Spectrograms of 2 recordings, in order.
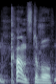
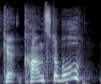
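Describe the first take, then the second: First: Constable said short with a falling tune; clipped falling constable. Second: C-, constable stretched slowly with a rising tune; drawn-out rising constable. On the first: Friend repeating the call to the policeman, short and falling. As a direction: drop it like a firm summons. Mock British police alarm. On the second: Mock calling for a British policeman, slow and rising. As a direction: call out "constable" like a pompous question. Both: Pretend.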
